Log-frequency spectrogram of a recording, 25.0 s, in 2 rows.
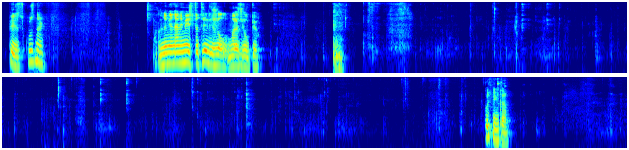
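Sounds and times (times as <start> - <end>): person chewing food: 5.4 - 22.2, 22.8 - 25.0.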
